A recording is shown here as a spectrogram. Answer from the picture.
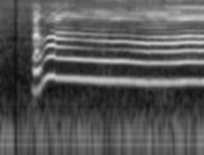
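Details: Community cat giving one long meow that rises sharply, then holds a steady, slightly falling tone for over two seconds, with faint low background rumble.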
